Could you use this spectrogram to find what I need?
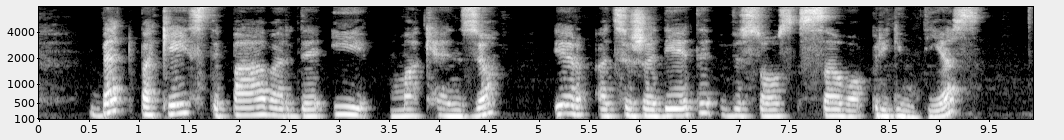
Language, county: Lithuanian, Kaunas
